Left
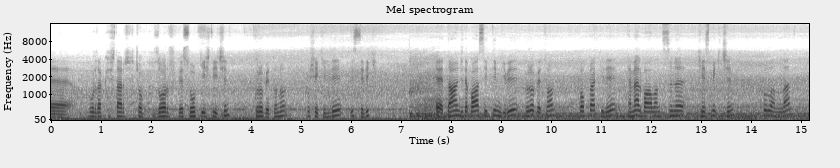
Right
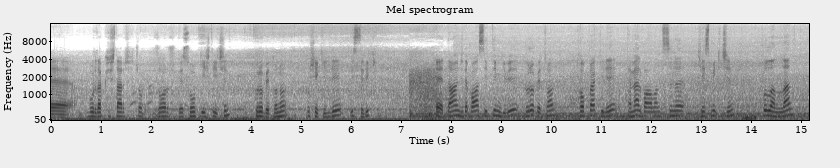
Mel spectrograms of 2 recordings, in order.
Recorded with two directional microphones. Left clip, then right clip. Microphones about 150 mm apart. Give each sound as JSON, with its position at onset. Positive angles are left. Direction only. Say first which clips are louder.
{"t": 0.0, "sound": "a sound", "louder": "right 3 dB", "side_deg": -20}
{"t": 1.3, "sound": "speech", "louder": "even", "side_deg": -5}
{"t": 1.7, "sound": "speech", "louder": "left 5 dB", "side_deg": 15}
{"t": 4.1, "sound": "speech", "louder": "right 1 dB", "side_deg": -15}
{"t": 5.2, "sound": "speech", "louder": "even", "side_deg": -5}
{"t": 7.2, "sound": "vehicle", "louder": "right 2 dB", "side_deg": 50}
{"t": 7.7, "sound": "speech", "louder": "left 2 dB", "side_deg": -5}
{"t": 14.3, "sound": "speech", "louder": "right 4 dB", "side_deg": -35}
